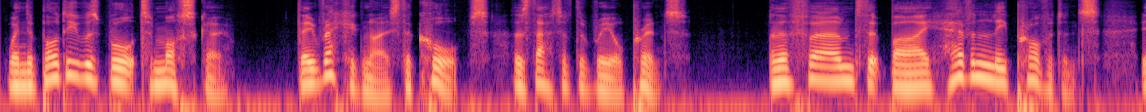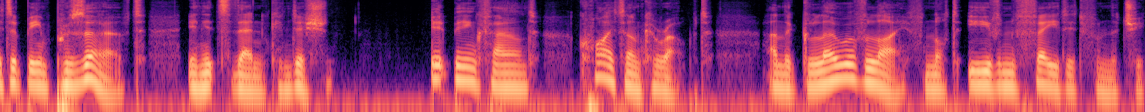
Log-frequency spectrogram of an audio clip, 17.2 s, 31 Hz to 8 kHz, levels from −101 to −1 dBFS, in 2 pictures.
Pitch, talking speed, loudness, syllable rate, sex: 115 Hz, 160 wpm, -19 LUFS, 5.1 syllables/s, male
